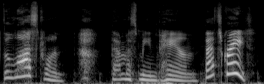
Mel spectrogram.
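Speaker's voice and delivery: high, loud eager cry; light up with hope; thrilled outburst; excited. A narrator's reading. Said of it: "Grover perked up".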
